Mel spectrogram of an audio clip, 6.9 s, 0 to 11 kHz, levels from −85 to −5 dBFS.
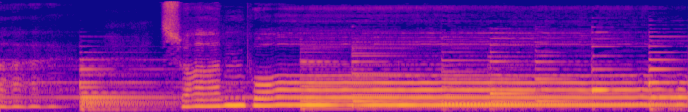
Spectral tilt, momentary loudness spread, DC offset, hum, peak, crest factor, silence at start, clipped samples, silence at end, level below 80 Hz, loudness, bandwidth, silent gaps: -6 dB/octave; 11 LU; under 0.1%; none; -12 dBFS; 14 dB; 0 s; under 0.1%; 0 s; -56 dBFS; -25 LUFS; 11 kHz; none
